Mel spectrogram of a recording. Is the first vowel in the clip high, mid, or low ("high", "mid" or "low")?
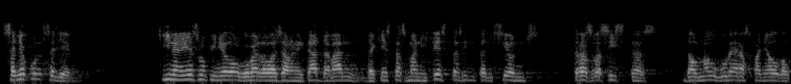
mid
